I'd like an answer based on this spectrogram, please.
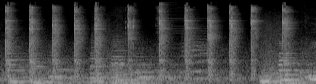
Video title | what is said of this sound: The Surprising Intricacies Of Viking Art - The Dark Ages: An Age of Light | You hear the dull thud of it now. As we hammer it, it gets higher and higher the pitch.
